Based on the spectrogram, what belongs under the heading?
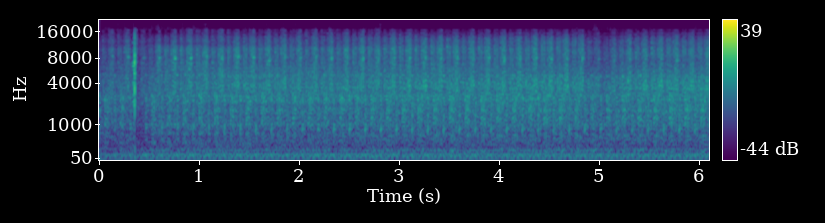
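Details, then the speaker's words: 7.3 Powerstroke diesel with new injectors and rebuilt turbo, just started with ether after a year: loud idle with lumpy, uneven beat around two per second, rough after first start though said to sound kind of normal; boost leak visible. "She started. Dude, now that kind of sounds normal. Huh? That sounds kind of normal right now."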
